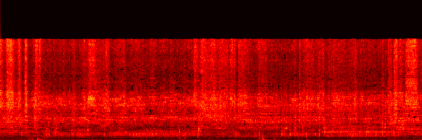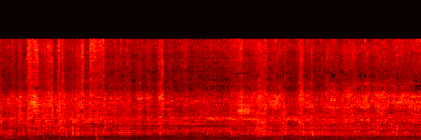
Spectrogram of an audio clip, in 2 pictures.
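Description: Handheld steam cleaner jetting steam from its nozzle with a steady high hiss, played over a car's plastic centre console trim and carpet, with a cloth rubbing and scraping against the trim.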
